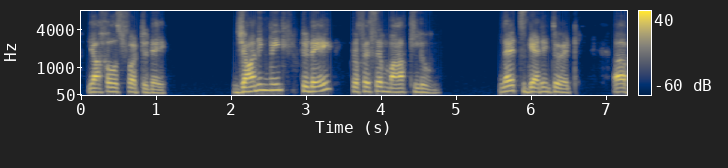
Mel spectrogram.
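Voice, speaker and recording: A man hosts an interview series, his voice pitched a little high. He reads an introduction and poses questions in an upbeat, lightly scripted way, sprinkling in fillers and tag questions. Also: rough recording. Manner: upbeat, uses fillers like "uh" and "right?". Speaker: podcast host.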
